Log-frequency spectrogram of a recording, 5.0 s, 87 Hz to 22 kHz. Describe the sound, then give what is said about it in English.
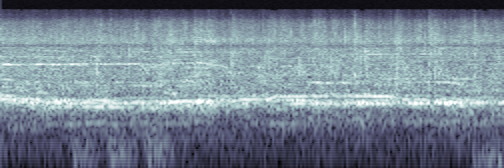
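An audience at a church service claps and cheers continuously for several seconds, giving God a shout, a dense, steady wash of applause with scattered shouts mixed in, fairly loud and without any clear speech. “If you believe that, take 30 seconds, clap your hands, and give God a mighty, mighty shout.”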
